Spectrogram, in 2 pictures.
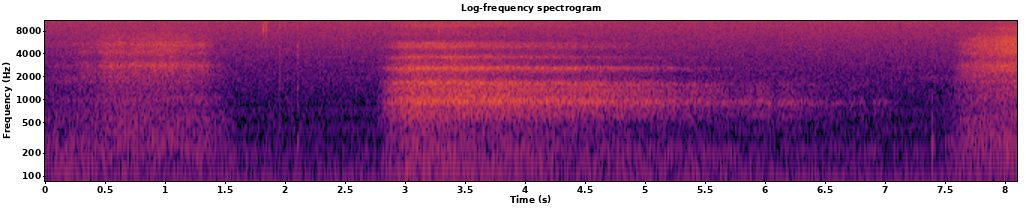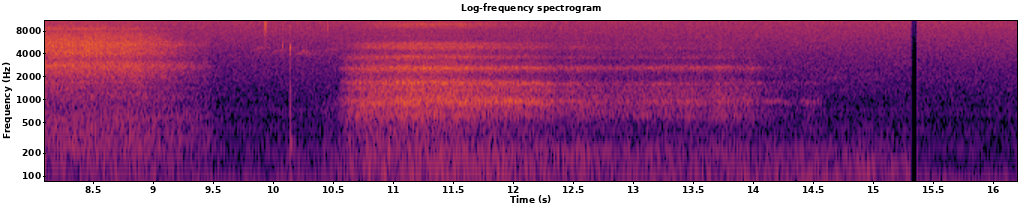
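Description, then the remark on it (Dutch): Slow, deep breaths in and out: about two full cycles of long, airy inhales and exhales separated by brief pauses, with no talking. “dan mag je je voorstellen, terwijl je nog een paar keer zo ademt, dat er een helder gouden licht schijnt in je hart.”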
